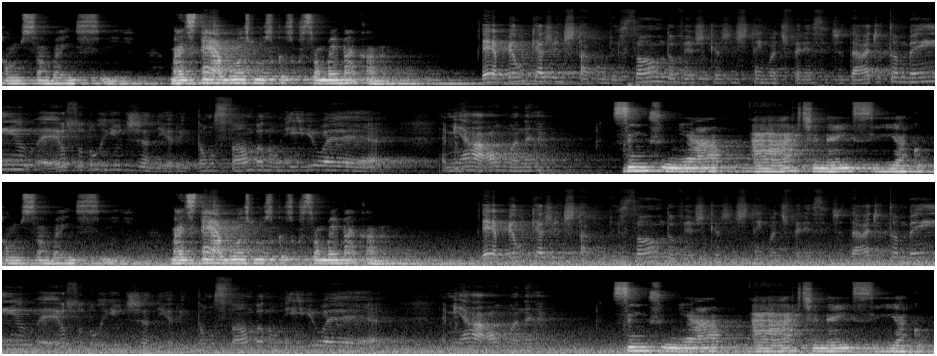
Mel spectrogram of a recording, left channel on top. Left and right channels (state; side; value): noise; right; rumble, 7 dB below the sound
